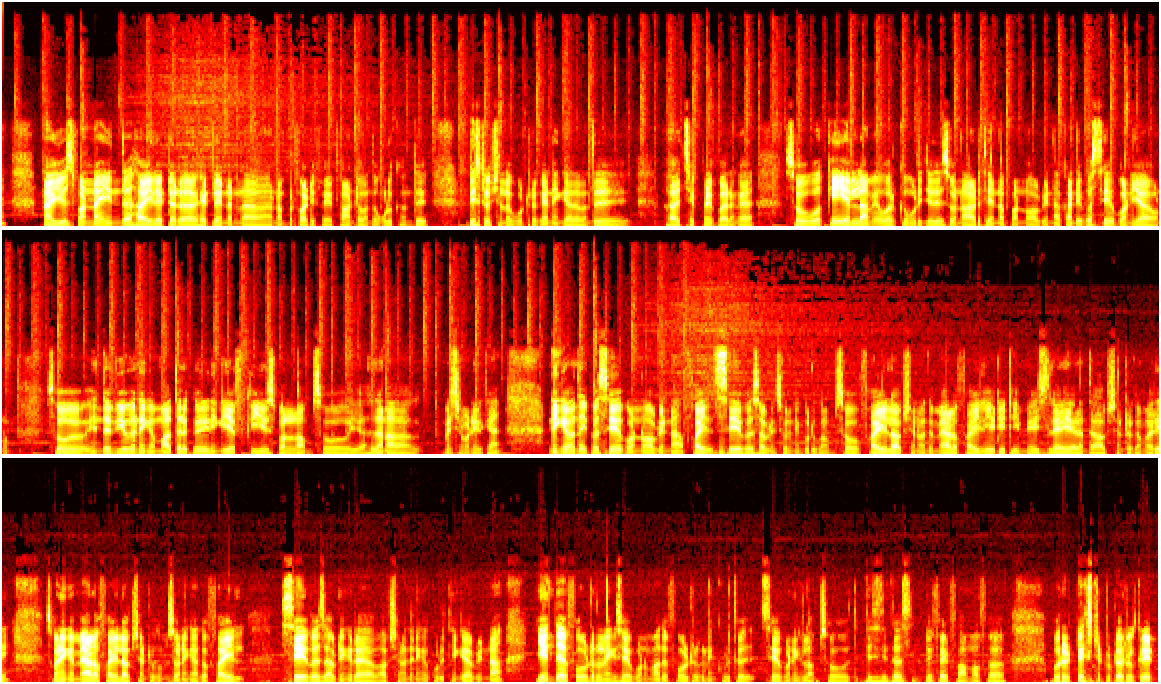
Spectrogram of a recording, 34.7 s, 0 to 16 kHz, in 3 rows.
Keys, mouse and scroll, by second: 1.0 drag, 2.5 click, 4.1 click, 7.9 middle click, 7.9-8.6 scroll up 1, 9.6 click, 11.6 d, 12.9 d, 14.0 f, 15.6-16.1 scroll down 1, 19.1 scroll down 2, 20.3 click, 23.3 ctrl+shift+s, 24.5 click, 24.9 r, 25.3 space, 32.8 click, 34.3 click.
